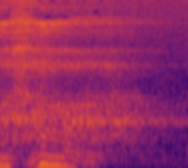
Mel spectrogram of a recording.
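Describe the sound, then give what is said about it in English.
A deep breath drawn in through the nose and pushed back out during a relaxation exercise, heard as a soft, airy breath with a faint low voiced tone near the start, gently tapering away. “You take a deep breath in through your nose. And push it out.”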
